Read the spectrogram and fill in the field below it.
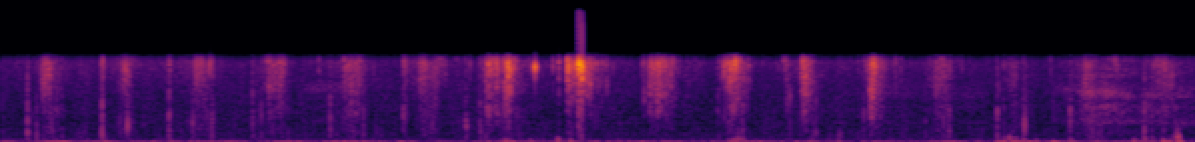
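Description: Footsteps crunch steadily through fresh snow.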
